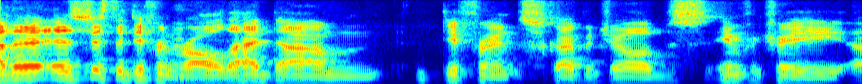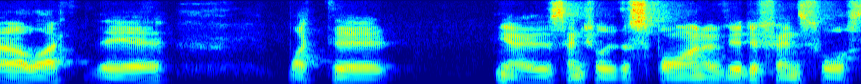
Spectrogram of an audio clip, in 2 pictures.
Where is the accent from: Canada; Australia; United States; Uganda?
Australia; Lithgow, New South Wales; also born or lived in Rydal / Sydney; I was born in Lithgow, over in the Blue Mountains. I spent all my childhood there, pretty much up until um, 2000, when uh, my mother remarried. I moved to Sydney, and then spent probably about seven years in Sydney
